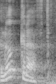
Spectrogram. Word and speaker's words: Lovecraft: que me llamó la atención es lovecraft se pronuncia lovecraft esas cosas que siempre las vemos por escrito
